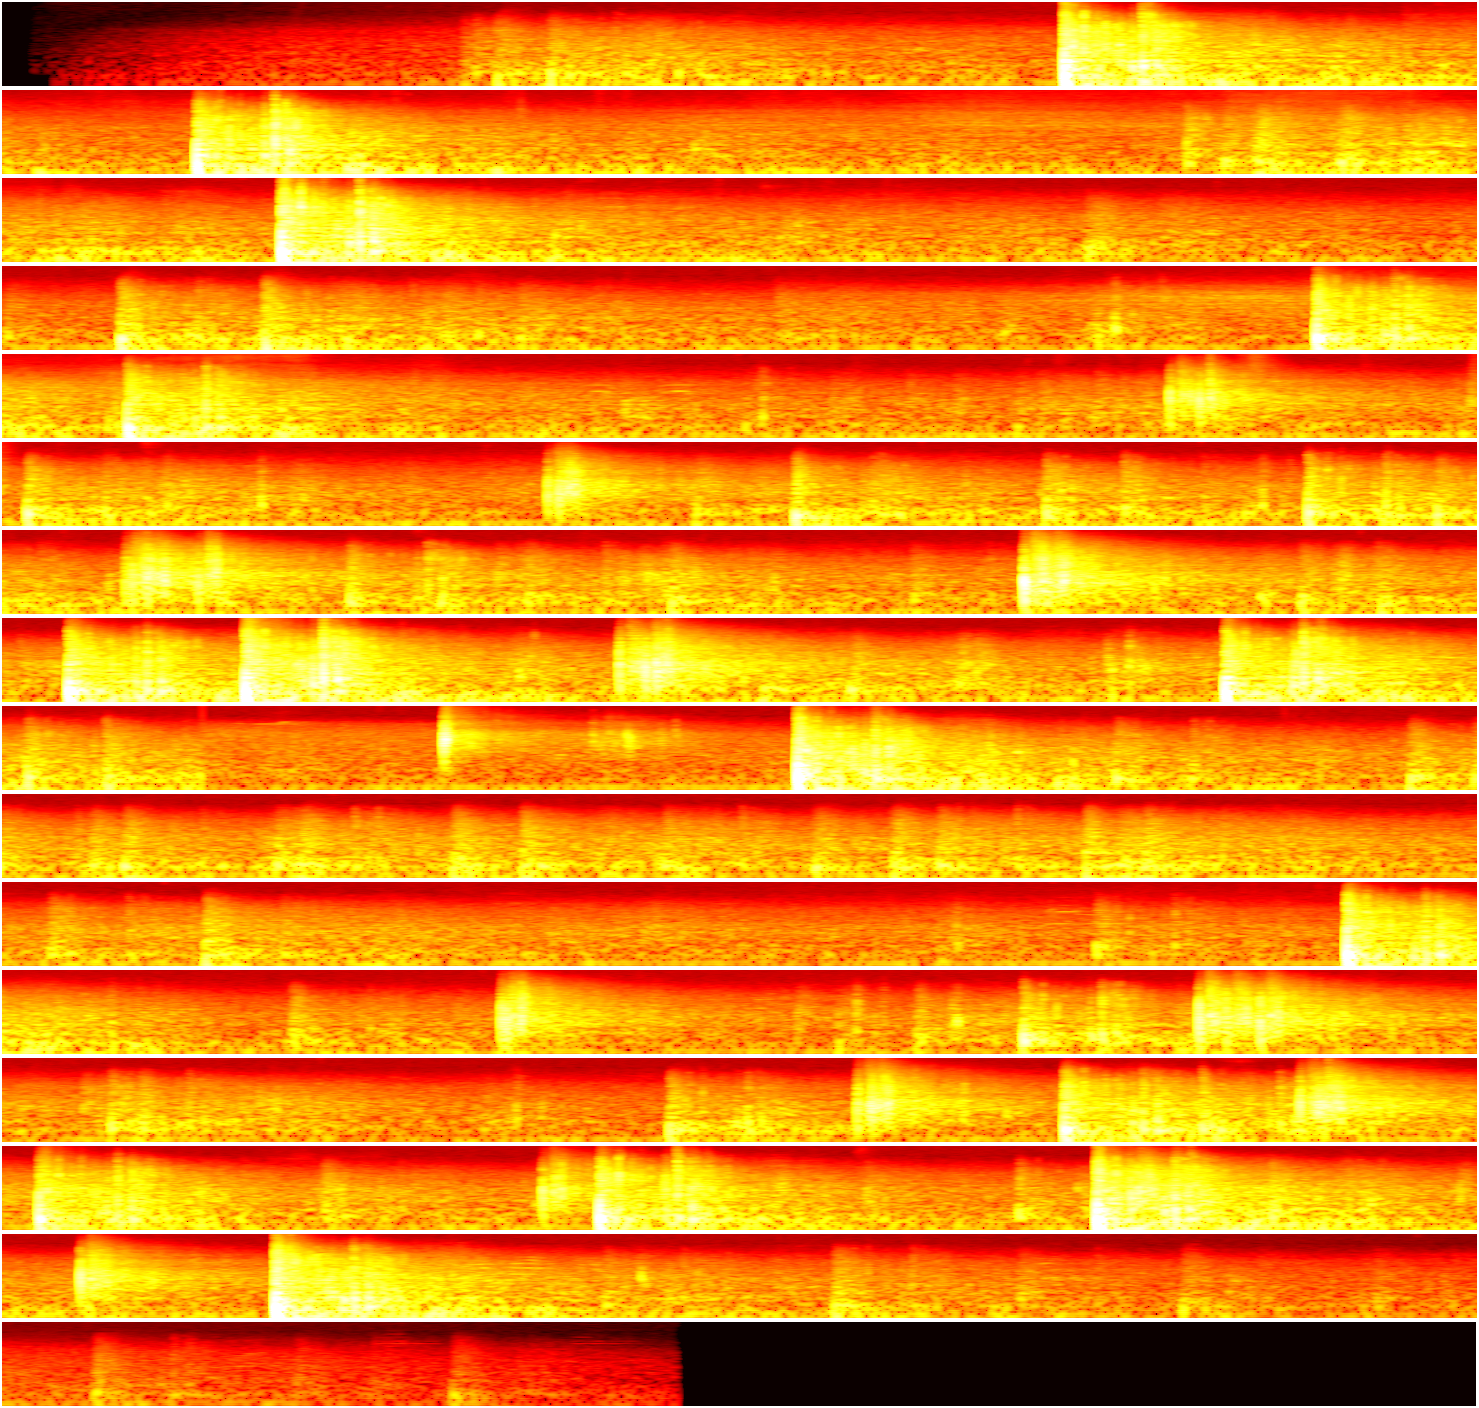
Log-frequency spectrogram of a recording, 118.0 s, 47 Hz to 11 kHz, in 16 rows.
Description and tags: Distant fireworks outdoor in Ottawa
ZoomH1
2015
city, fireworks, distant, loud, fire, work, explosion, hit, far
